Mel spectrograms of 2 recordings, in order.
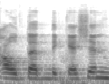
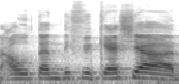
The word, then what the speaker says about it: authentication: Bacanya authentication bukan authentification.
